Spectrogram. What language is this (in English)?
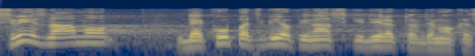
Serbian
